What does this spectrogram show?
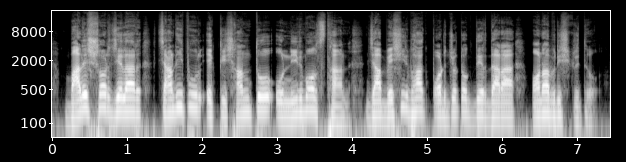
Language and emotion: Bengali, neutral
